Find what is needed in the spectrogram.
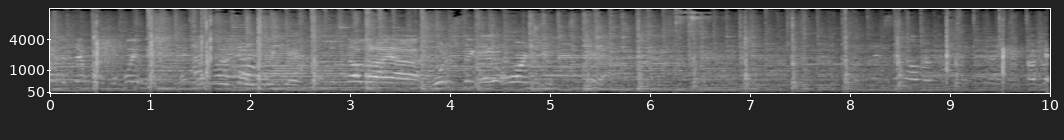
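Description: Acoustic guitar being strummed, with people's voices over it and sharp taps throughout; the voices thin out after about five seconds.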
